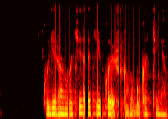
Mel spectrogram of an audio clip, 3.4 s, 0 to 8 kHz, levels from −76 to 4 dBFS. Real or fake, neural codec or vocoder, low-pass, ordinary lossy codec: real; none; 7.2 kHz; Opus, 64 kbps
